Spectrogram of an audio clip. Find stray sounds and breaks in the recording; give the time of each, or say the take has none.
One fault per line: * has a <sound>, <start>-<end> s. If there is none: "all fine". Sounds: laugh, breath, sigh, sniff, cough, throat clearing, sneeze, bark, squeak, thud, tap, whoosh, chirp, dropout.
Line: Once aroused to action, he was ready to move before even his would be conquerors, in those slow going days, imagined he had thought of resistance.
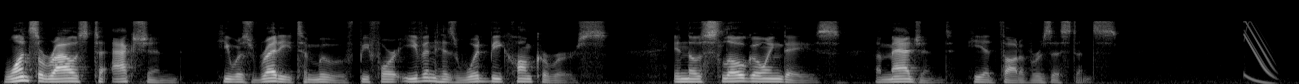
* has a chirp, 12.4-12.8 s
